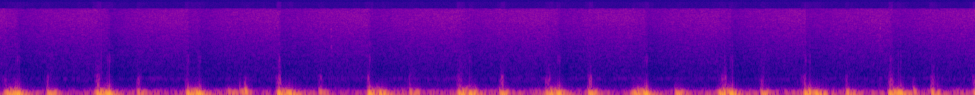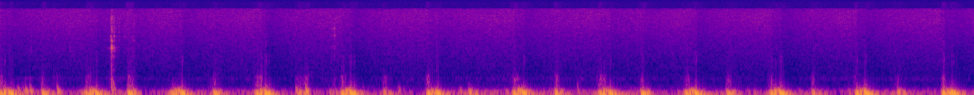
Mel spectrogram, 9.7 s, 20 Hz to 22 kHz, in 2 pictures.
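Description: Steady, strong, deep lub-dub heartbeat at about 140 beats a minute: a fast heart rate (tachycardia).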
